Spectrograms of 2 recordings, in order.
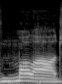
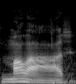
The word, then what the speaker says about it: Mallard: had the race of Mollard versus Flying Scotsman. Or was it Mallard? Not Mollard. It's Mallard. I keep pronouncing it wrong.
